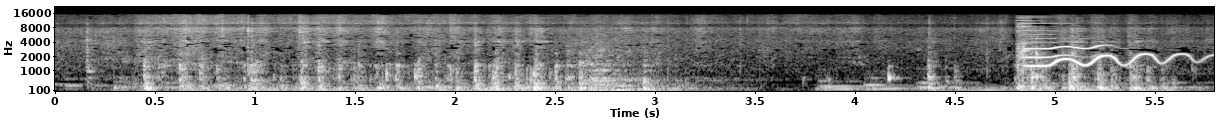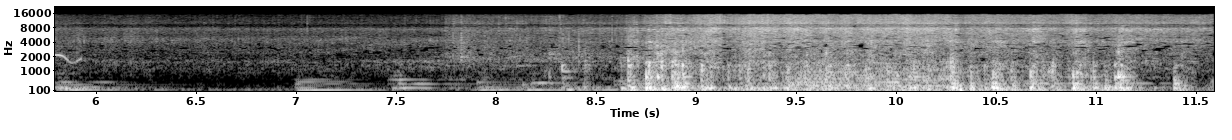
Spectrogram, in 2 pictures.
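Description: A wooden spatula scrapes and stirs against a pan.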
